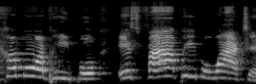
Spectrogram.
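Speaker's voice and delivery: very high-pitched yelling. Urging viewers to join the live chat: yelling at the chat. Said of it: "stop yelling at 'em".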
